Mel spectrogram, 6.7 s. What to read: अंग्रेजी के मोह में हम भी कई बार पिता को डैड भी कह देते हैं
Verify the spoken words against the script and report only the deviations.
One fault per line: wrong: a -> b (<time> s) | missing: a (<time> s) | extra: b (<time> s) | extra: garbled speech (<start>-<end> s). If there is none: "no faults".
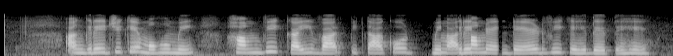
extra: garbled speech (4.3-5.0 s)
